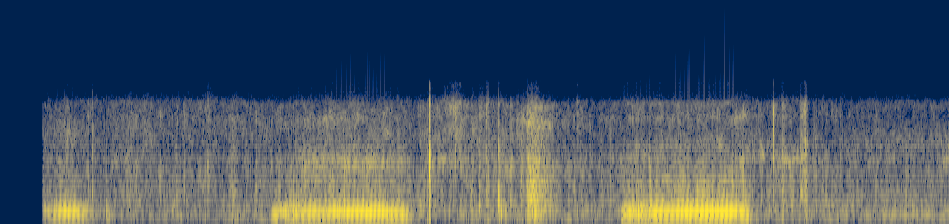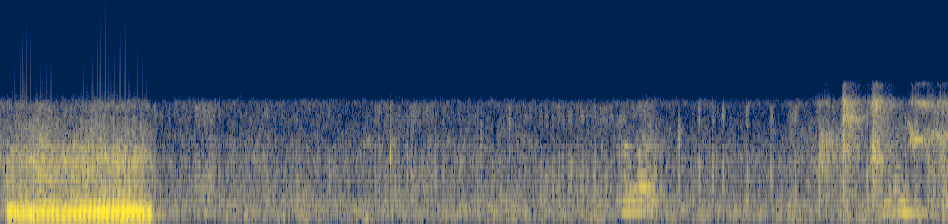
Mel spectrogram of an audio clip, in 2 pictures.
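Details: Snore test recording: loud, rough snores on each inward breath, about four in the span, with quiet pauses between.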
